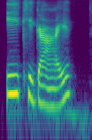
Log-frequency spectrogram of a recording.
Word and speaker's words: ikigai: It's pronounced ikigai, and it's a Japanese concept.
